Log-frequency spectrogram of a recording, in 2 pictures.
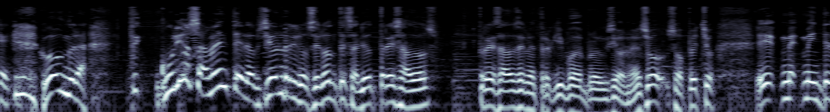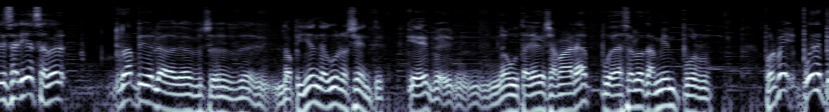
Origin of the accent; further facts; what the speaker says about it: Chacabuco, Buenos Aires Province, Argentina; yo soy de Chacabuco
